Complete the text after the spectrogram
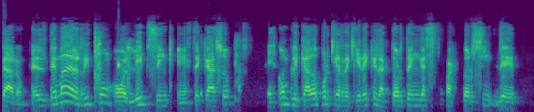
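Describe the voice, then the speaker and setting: Bright, husky-voiced man explaining dubbing. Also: a little high, lively intonation, moderate pace. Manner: reflective, explains at length with restarts. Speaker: voice actor and dubbing teacher. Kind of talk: casual interview talk.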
